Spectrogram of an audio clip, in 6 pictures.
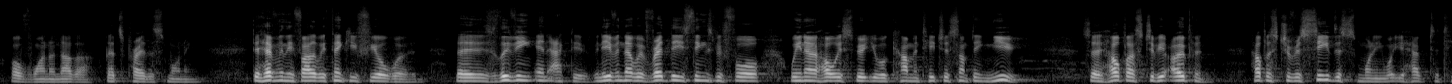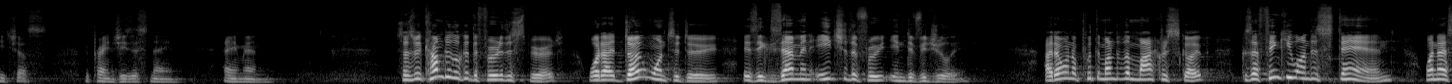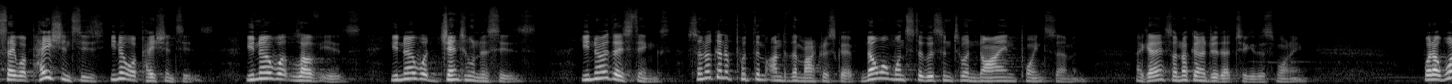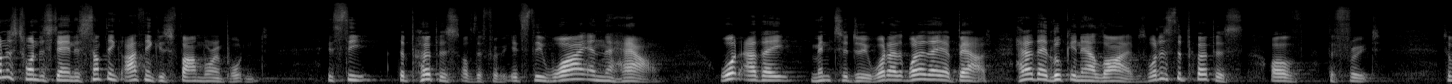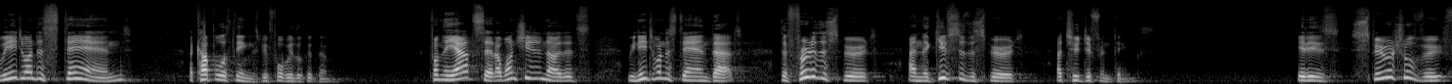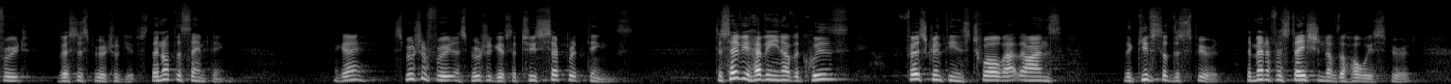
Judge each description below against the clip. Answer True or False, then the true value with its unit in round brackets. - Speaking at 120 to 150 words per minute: False (205 wpm)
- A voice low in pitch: False (185 Hz)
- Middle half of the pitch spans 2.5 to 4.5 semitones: False (5.2 semitones)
